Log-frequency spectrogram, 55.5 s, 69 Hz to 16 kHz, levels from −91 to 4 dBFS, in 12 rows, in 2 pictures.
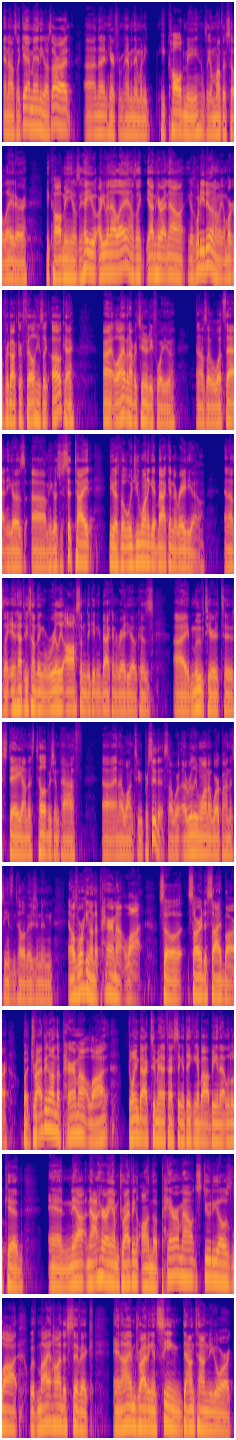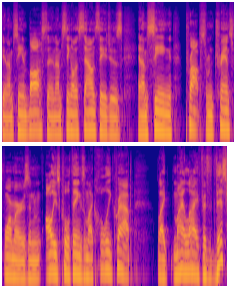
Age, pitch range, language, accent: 20-39, 95-115 Hz, English, American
